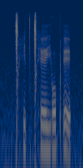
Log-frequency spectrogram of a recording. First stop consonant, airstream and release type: click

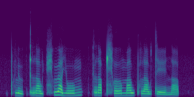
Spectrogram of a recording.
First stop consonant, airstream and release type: aspirated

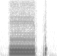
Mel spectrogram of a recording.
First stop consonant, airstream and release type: plain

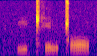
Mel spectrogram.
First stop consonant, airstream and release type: click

